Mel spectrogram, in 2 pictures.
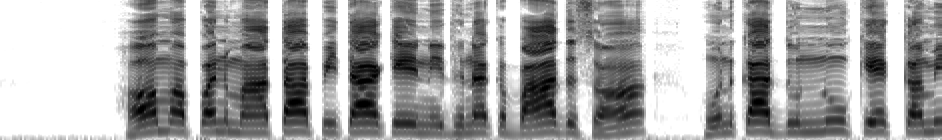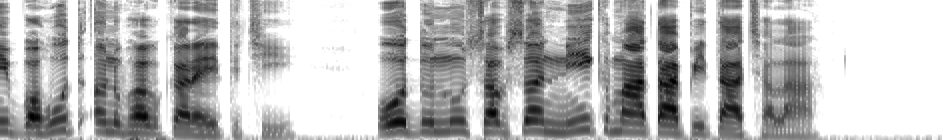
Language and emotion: Maithili, sad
